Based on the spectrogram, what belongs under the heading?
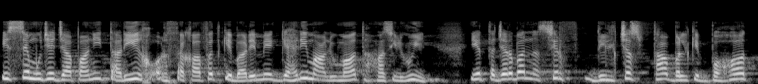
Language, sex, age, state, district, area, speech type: Urdu, male, 18-30, Uttar Pradesh, Saharanpur, urban, spontaneous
